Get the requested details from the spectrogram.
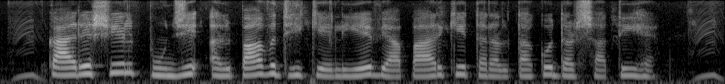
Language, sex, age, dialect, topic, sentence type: Hindi, female, 25-30, Garhwali, banking, statement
